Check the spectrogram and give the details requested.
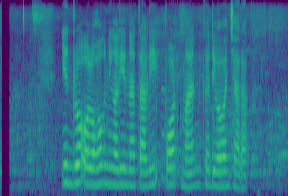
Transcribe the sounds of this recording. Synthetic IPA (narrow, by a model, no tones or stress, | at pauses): ʔindɾɔʔɔlɔɦɔk̚niŋalinat̪alipɔrt̪̚mankədiwawaɲt͡ʃaɾa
